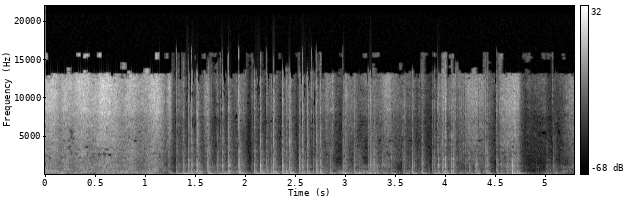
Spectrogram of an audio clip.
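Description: Long black nails scratch and tap close to the camera on a large, inflated, hollow white latex balloon. A steady rubbing scrape opens the clip, then gives way to a rapid run of deep, booming thumps and scratchy strokes. The sound fades out at the end.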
